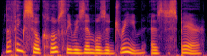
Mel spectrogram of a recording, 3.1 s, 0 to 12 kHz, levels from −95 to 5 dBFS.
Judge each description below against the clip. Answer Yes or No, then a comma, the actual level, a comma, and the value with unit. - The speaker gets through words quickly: No, average, 155 wpm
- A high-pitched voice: Yes, high, 210 Hz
